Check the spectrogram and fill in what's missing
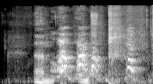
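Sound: dog barking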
